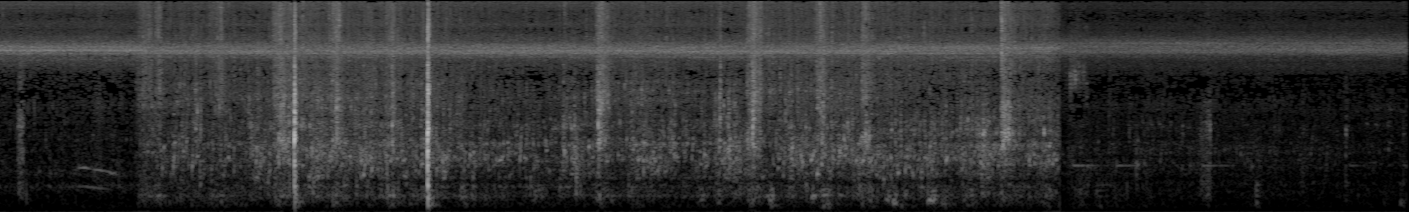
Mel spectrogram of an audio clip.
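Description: Water splashing and trickling with a few sharp knocks, over a steady high-pitched insect drone. The splashing stops abruptly about thirteen seconds in, leaving the insects.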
